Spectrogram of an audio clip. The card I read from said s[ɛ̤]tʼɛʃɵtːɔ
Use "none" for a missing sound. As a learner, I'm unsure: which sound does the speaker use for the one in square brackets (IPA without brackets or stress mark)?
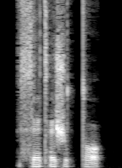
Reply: ɛ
